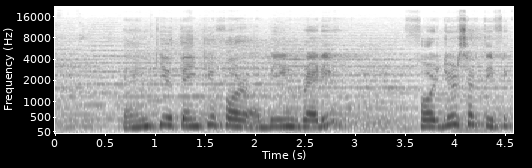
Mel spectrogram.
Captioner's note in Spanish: hablando en inglés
